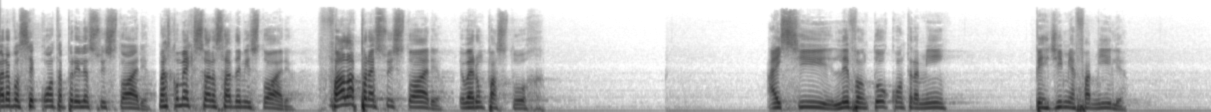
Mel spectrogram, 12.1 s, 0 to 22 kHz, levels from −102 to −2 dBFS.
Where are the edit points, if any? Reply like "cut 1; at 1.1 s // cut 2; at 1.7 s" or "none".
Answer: cut 1; at 1.5 s // cut 2; at 3.7 s // cut 3; at 4.5 s // cut 4; at 7.8 s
